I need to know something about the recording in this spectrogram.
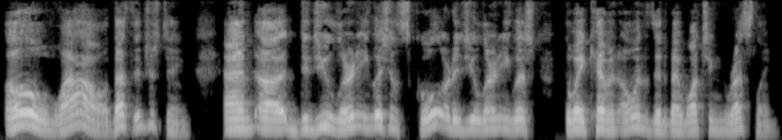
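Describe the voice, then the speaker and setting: An American man hosting a casual interview, easygoing and quick to agree. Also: a little high, darkish tone, dry recording, clean studio sound. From United States. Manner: easygoing, says "hell yeah", laughs along. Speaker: host.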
